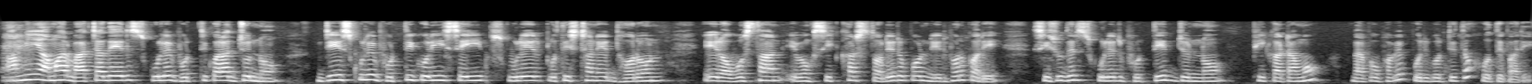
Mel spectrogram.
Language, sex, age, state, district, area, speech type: Bengali, female, 60+, West Bengal, Nadia, rural, spontaneous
